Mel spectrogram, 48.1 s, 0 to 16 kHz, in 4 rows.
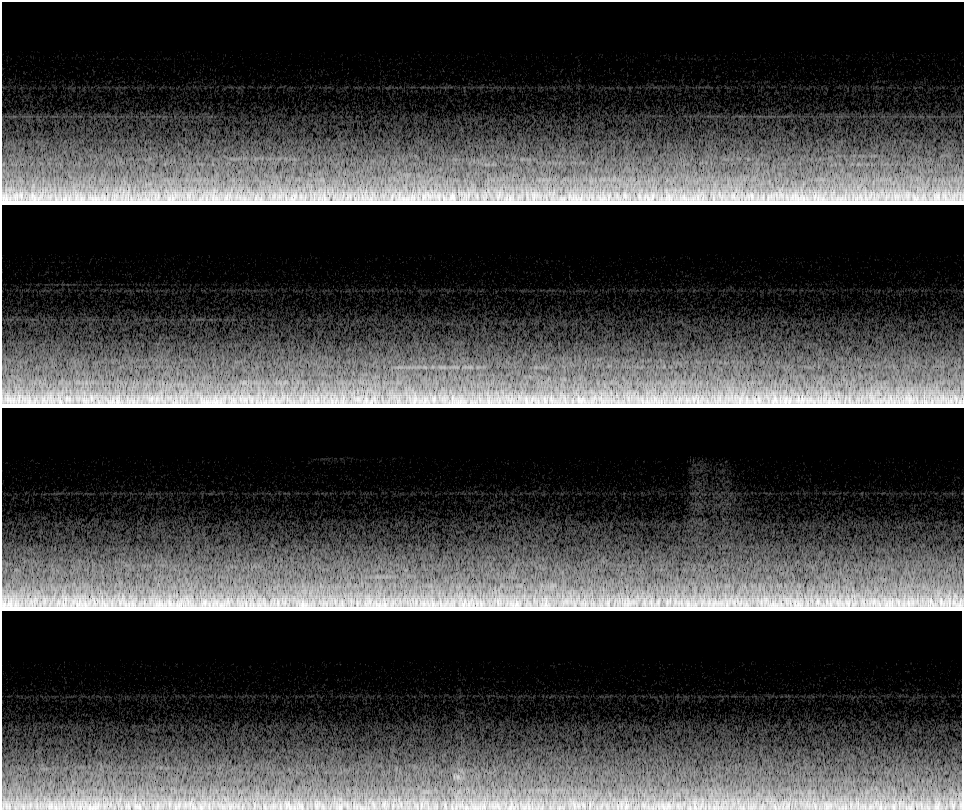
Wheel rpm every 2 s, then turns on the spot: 0, 0, 0, 0, 0, 0, 0, 0, 0, 0, 0, 0, 0, 0, 0, 0, 0, 0, 0, 0, 0, 0, 0, 0.
none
